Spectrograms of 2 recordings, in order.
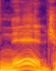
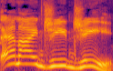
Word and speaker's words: Nigg: You think it's Nidge? I'm just saying. It's Nigg.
